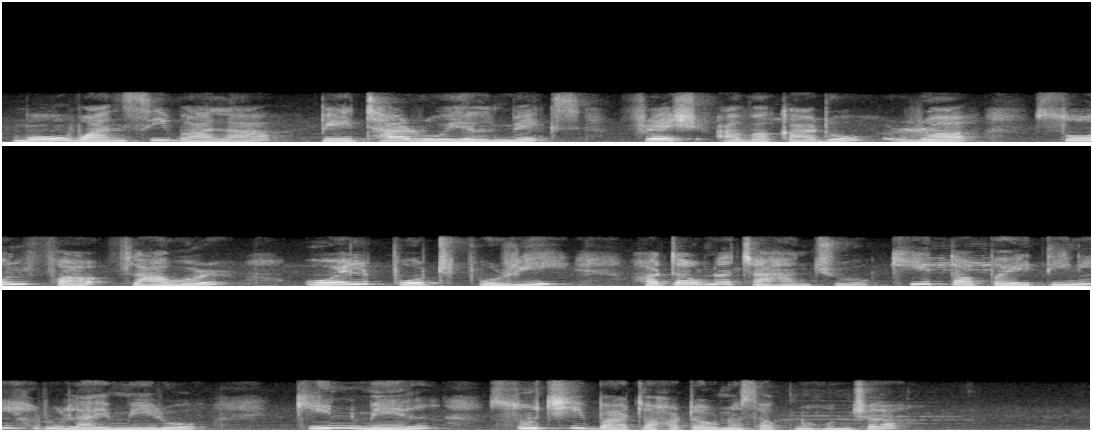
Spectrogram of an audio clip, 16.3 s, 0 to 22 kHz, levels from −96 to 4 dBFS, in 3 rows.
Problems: none marked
